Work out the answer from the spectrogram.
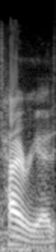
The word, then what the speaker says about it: Tyria: Now see, they pronounced it different in the game, but it looks like Tyria to me. I think it's just Tyri.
